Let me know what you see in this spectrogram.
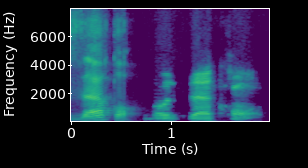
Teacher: Kalau saya mendengar masih huruf J yang dibaca rojako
